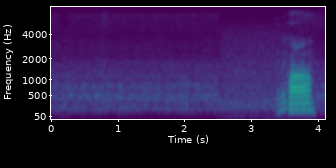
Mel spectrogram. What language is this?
Punjabi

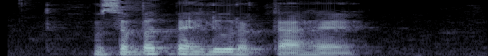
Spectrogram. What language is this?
Urdu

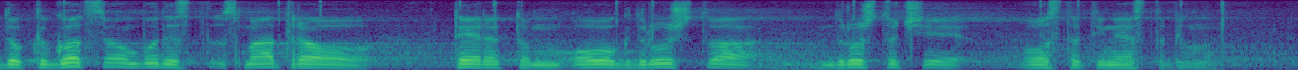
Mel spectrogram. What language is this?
Serbian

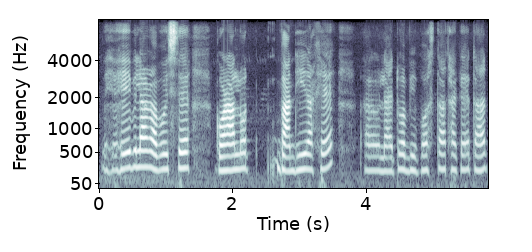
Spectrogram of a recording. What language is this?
Assamese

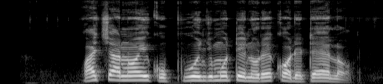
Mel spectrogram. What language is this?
Luo (Kenya and Tanzania)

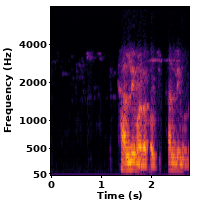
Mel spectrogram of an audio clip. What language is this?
Odia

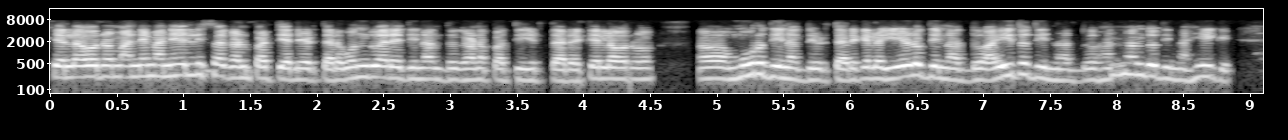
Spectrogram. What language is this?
Kannada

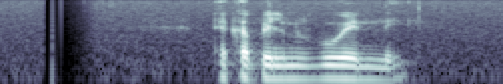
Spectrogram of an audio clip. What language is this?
Sinhala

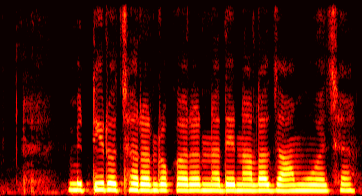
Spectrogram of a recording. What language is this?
Maithili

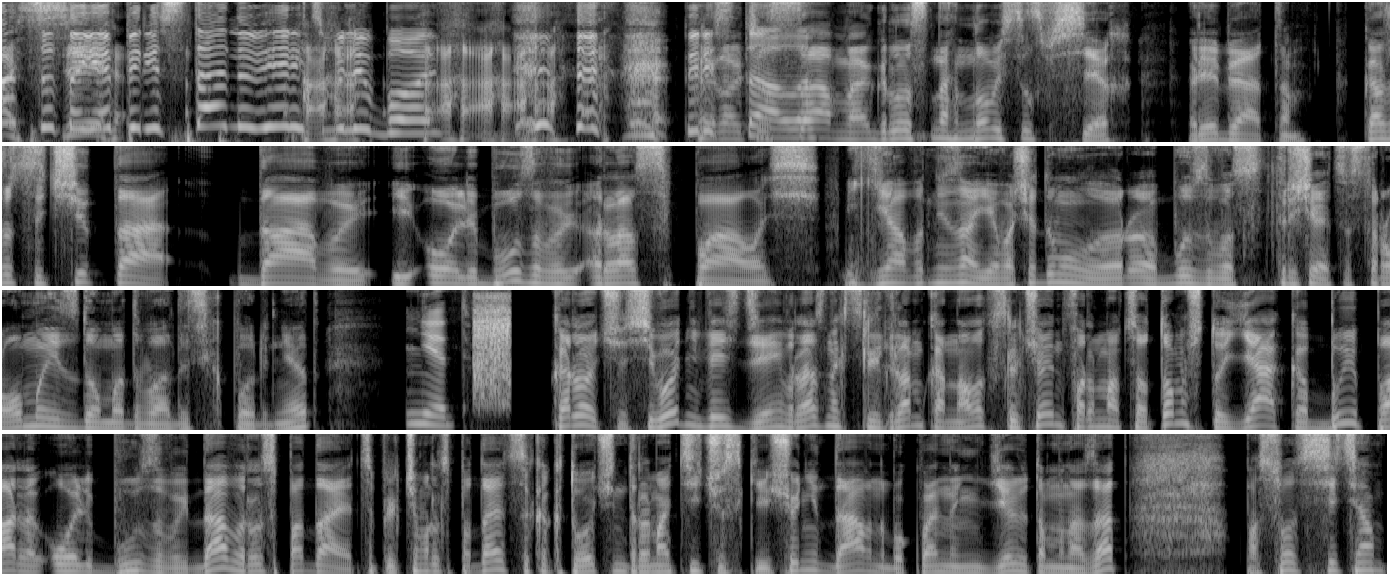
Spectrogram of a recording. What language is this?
Russian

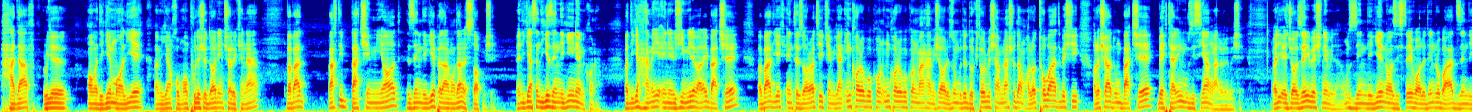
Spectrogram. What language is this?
Persian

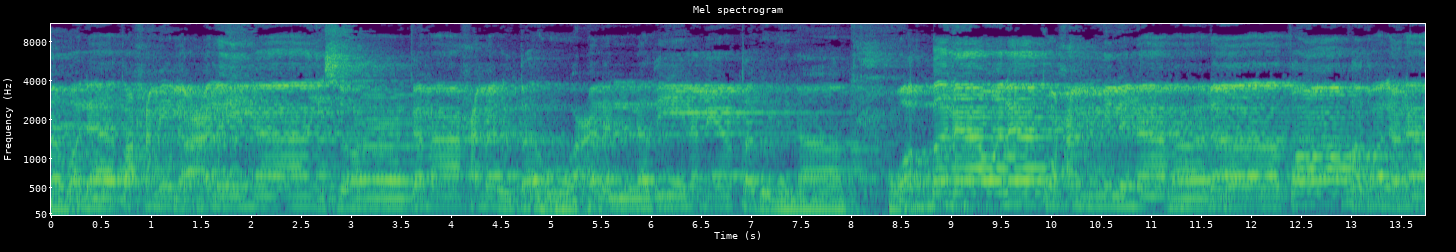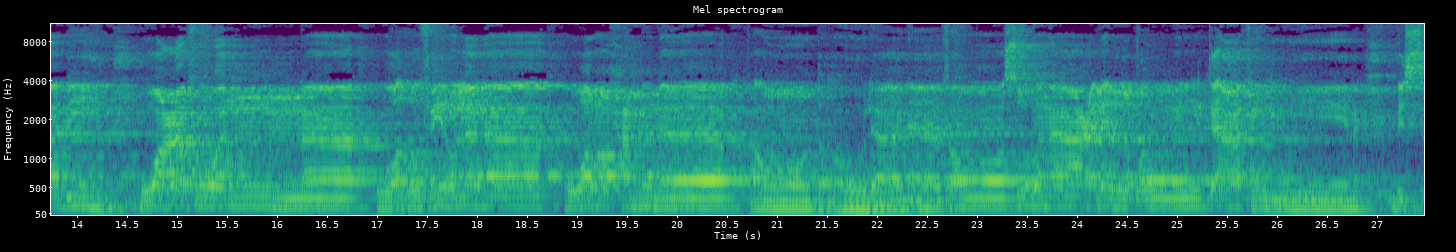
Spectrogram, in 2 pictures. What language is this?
Arabic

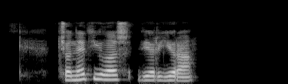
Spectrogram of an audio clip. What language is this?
Mari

